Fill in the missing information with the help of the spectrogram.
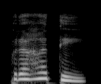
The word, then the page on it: ಪೌರೋಹಿತ: Kannada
